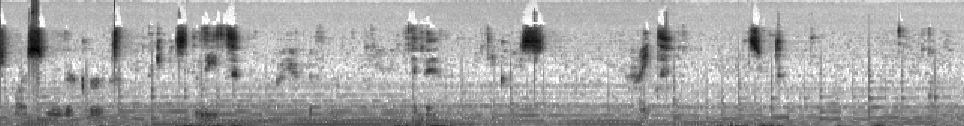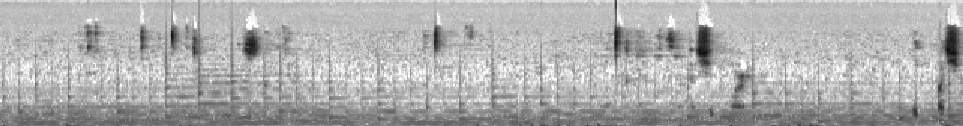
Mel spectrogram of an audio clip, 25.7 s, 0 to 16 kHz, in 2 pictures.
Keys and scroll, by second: 1.6 space, 2.0 Escape, 4.4 Delete, 11.2 Return, 12.4 1, 12.7 Return, 18.8 space, 20.0 Delete, 21.4 Escape.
